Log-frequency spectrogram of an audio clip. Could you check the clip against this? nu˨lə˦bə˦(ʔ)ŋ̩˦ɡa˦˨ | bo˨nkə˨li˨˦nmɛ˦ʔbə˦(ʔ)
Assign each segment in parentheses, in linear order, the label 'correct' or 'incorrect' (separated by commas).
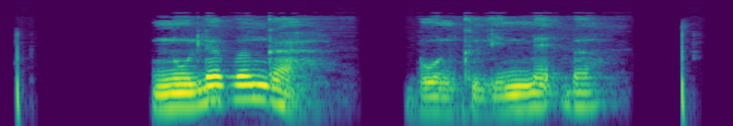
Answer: incorrect, incorrect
